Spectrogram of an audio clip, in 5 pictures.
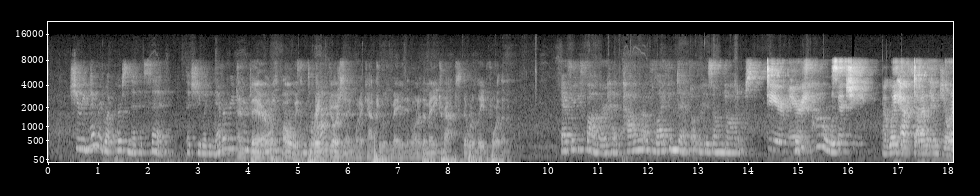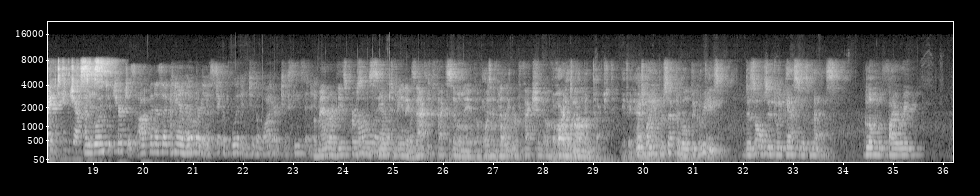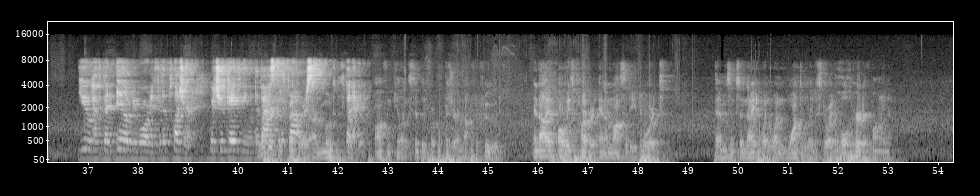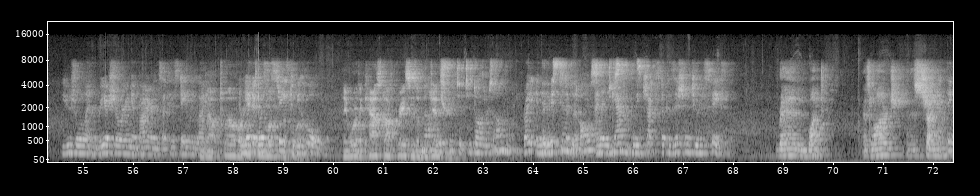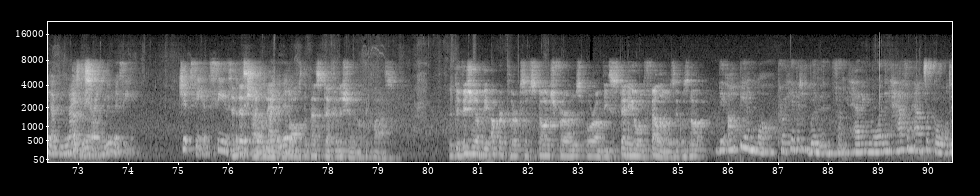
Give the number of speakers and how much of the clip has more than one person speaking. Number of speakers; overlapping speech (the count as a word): nine, about 28%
